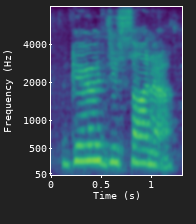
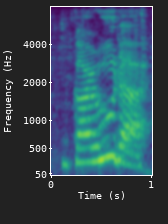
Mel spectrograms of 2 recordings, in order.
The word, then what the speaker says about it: Garuda: called a uh I'm not sure if I'm pronouncing it right right but it's called the G gadana which is which is the guda which is a mythical bird in Hindu and it's uh G Garuda Garuda sorry translates Eagle in Sanskrit now I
